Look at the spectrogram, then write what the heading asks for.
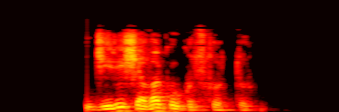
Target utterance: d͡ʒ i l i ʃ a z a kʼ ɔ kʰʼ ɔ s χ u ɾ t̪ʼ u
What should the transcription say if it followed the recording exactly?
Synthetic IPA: d͡ʒ i ɾ i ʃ a v a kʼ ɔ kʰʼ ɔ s χ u ɾ t̪ʼ u

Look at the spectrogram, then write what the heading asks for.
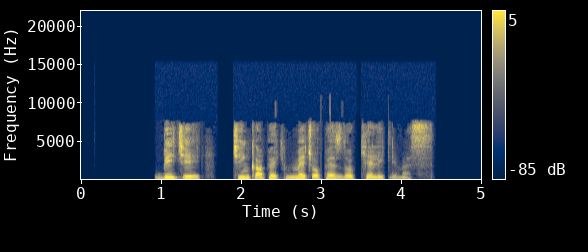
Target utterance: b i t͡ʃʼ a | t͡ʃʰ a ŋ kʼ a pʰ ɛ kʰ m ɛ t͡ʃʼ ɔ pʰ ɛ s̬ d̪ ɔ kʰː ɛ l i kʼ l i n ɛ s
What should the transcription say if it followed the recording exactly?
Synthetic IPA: b i t͡ʃʼ i | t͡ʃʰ i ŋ kʼ a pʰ ɛ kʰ m ɛ t͡ʃʼ ɔ pʰ ɛ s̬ d̪ ɔ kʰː ɛ l i kʼ l i m ɛ s

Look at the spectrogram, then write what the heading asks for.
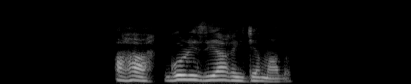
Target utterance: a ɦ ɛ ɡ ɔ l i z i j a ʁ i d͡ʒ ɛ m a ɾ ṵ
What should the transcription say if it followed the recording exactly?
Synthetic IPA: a ɦ a ɡ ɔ ɾ i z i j a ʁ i d͡ʒ ɛ m a l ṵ

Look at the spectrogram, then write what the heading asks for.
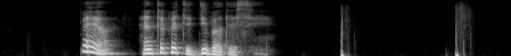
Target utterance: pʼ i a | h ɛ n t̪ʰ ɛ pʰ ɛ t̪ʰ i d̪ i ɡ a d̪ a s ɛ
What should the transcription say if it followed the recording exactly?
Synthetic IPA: pʼ ɛ a | h ɛ n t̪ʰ ɛ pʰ ɛ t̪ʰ i d̪ i b a d̪ ɛ s i

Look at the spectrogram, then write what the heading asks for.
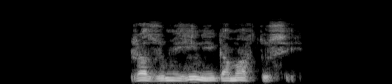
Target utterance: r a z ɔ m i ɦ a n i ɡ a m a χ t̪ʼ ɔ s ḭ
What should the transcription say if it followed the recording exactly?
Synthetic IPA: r a z u m i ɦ i n i ɡ a m a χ t̪ʼ u s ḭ

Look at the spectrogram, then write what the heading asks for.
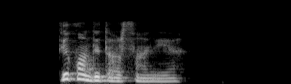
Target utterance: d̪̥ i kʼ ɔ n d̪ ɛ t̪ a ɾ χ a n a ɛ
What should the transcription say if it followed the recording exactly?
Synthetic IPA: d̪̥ i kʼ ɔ n d̪ i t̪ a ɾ s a n i ɛ

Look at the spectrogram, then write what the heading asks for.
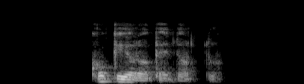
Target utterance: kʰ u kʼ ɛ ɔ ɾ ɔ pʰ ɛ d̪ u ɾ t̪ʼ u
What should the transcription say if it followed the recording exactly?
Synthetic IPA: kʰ ɔ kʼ i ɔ ɾ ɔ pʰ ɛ d̪ ɔ ɾ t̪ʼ u

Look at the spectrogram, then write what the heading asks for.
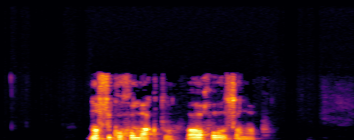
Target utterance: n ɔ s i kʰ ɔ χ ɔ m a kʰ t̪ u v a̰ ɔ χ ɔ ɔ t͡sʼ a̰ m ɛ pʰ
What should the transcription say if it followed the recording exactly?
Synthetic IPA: n ɔ s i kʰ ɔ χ ɔ m a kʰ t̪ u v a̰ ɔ χ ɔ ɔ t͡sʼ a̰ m a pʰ

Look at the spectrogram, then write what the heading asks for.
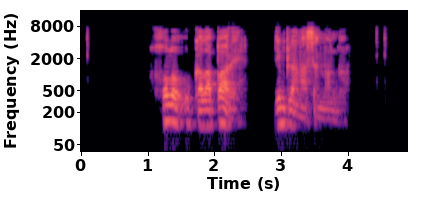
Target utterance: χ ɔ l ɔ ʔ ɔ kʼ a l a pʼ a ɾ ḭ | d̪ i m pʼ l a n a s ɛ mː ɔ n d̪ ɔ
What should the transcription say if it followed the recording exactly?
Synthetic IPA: χ ɔ l ɔ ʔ u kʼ a l a pʼ a ɾ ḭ | d̪ i m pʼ l a n a s ɛ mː ɔ n d̪ ɔ

